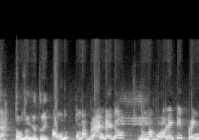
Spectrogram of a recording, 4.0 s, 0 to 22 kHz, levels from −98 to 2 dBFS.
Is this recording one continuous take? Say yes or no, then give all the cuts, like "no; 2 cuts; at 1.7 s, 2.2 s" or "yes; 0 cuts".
yes; 0 cuts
